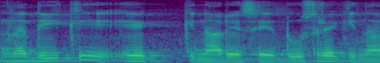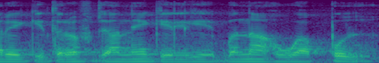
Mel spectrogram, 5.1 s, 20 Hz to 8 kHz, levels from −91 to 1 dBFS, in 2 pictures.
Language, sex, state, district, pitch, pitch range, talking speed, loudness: Hindi, male, Uttar Pradesh, Hamirpur, 110 Hz, 105-120 Hz, 175 wpm, -33 LUFS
